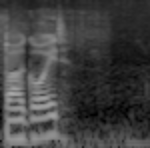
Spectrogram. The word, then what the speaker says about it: Bargoed: nowhere exotic just cloudy bargoed is how you spell how you pronounce that bargoid everyone's just looking at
